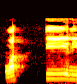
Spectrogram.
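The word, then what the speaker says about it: وَالتِّينِ: Bagaimana cara membacanya? Dia ditahan. Wattini wazzaitun. Ada dua huruf, ta dengan zai.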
